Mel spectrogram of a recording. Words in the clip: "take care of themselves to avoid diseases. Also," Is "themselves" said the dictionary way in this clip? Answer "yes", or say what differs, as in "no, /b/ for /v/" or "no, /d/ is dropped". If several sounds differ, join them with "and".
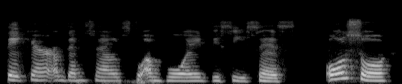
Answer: no, /s/ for /z/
